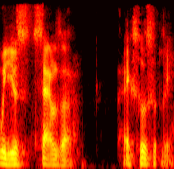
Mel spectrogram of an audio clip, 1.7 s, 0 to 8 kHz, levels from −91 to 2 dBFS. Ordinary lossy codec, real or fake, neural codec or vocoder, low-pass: AAC, 32 kbps; fake; codec, 24 kHz, 3 kbps, HILCodec; 7.2 kHz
